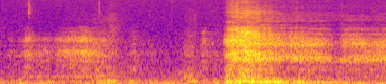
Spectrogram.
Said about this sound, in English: I am so sorry if you can hear my dog. He's so aggressive right now.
